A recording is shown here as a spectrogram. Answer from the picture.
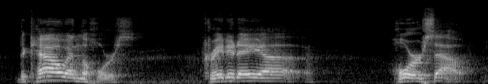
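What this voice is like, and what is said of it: Barack Obama impression. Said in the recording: “You can do an impression first ... Tell me a sentence I'll say as Obama.”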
